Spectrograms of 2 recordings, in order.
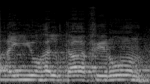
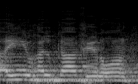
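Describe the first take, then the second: The two takes are said the same way.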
